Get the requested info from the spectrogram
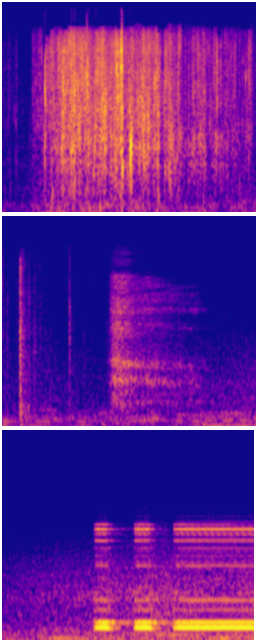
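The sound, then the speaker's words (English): After a burst of crinkly paper crumpling as an empty money envelope is crushed, a car horn toots twice in quick short blasts, then holds a longer, steady honk with a bright, buzzy tone. No one speaks. “He crushes the empty money envelope, but then hears a car horn tooting.”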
